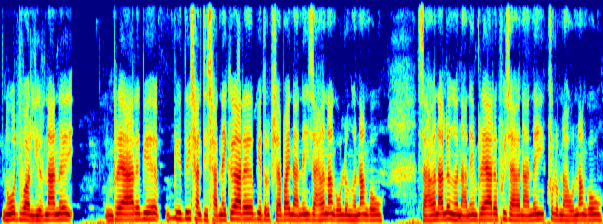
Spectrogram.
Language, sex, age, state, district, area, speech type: Bodo, female, 60+, Assam, Baksa, urban, spontaneous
